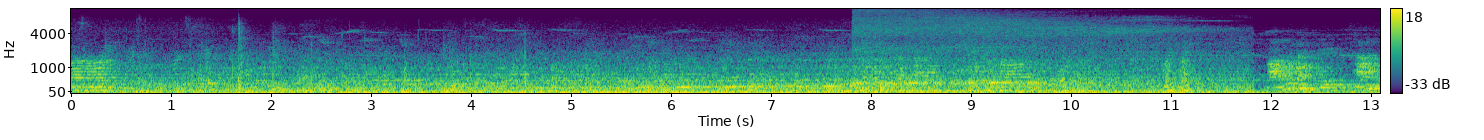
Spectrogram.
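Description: A train rumbles at a platform.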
